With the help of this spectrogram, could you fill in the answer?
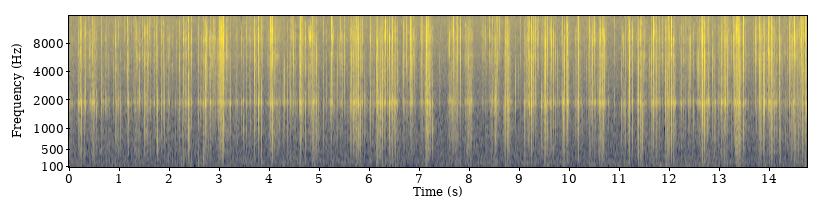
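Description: A hand-sized clear thin plastic bag full of white polyester stuffing is squeezed and crinkled between both hands with the fingertips. It makes dense, continuous crackling and rustling with many sharp, bright snaps. A steady tone sits near 1.8 kHz, and there is almost no low end.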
